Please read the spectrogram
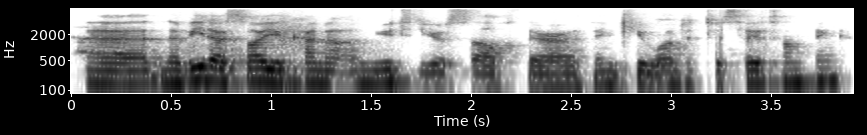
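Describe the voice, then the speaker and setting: A man's voice: a little high, steady tone, quick pace. A man moderating an online panel, handing over between speakers. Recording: noisy video call audio with clicks.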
